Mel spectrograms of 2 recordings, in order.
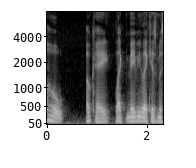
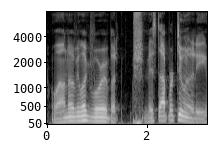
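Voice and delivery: put-on condescending, patronizing, talking-down tone; 3 dB louder than usual. Imitating Jeff talking to the camera: condescending Jeff impression. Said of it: "really condescending about it too".

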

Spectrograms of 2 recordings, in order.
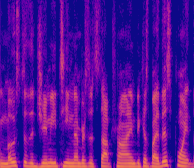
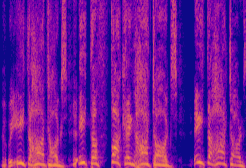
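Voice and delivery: play-acted, high-pitched, all-out repeated screaming; 8 semitones higher than usual. Retelling a team challenge, the speaker acts out Jimmy screaming. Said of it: "Jimmy's screaming like".

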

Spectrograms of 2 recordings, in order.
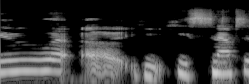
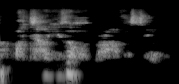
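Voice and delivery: breathy, hushed whisper; 7 dB quieter than usual. A man held up by the collar whispers to his captor: whispering. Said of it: "he whispers to you".

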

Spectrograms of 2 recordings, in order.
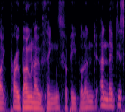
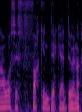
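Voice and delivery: muttered under breath, much quieter; 2 semitones lower, 7 dB quieter than usual. Retelling seeing people on the path while walking the dog: muttering under breath. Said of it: "I'm under my breath going".

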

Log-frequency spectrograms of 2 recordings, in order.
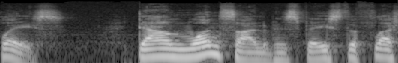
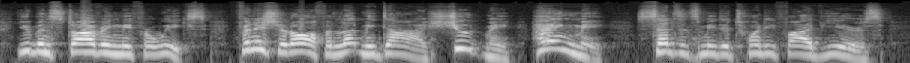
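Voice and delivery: desperate, pleading, high-pitched, loud all-out yell; 6 semitones higher, 7 dB louder than usual. Narrating a prisoner's plea to the officer, yelling. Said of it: ""You don't have to take me to that place. Haven't I told you everything already? What else is it you want to know? There's nothing I wouldn't confess. Nothing. Just tell me what it is, and I'll confess straight off".

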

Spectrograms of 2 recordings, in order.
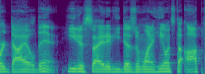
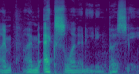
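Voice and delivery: mock refined manner, lower and quieter; 5 semitones lower, 18 dB quieter than usual. Imitating how someone would boast in his cultured man way: imitating a cultured man. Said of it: "in his cultured man way".

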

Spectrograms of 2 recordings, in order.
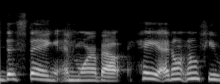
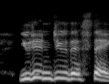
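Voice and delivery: fast, accusing, blaming tone; 4 semitones higher than usual. Describing the old script of arguments with him, the speaker acts out their accusatory tone. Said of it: "my voice is already accusatory".

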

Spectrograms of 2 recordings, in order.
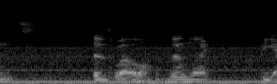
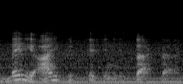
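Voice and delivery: normal talking voice

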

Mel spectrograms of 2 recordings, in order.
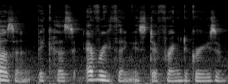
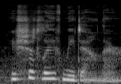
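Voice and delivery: mild, gentle-toned delivery; 3 semitones higher than usual. She speaks to the one who brought her up here from down there, softly. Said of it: "she says softly".

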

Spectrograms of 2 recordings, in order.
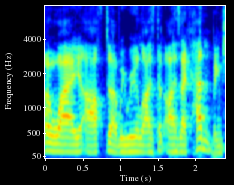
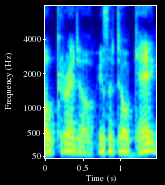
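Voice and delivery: slow, drawn-out put-on European accent; 5 dB quieter than usual. Retelling what a character in the show says: imitating a european accent. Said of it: "he says in his authentic European accent".

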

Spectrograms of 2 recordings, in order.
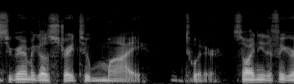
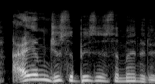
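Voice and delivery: exaggerated caricature Japanese accent, man's voice, much higher; 8 semitones higher, 5 dB louder than usual. Joking around with the others, voicing a businessman, racist japanese man voice. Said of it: "To the horrible racist Japanese man".

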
